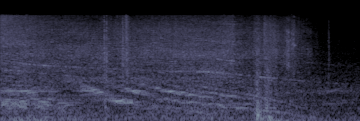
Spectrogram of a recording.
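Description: A hovering vehicle's thrusters hiss and roar, then fade.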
